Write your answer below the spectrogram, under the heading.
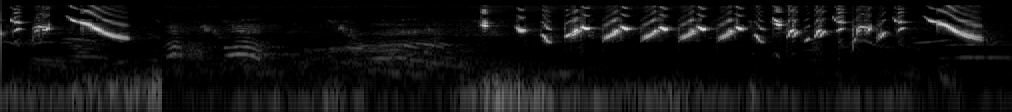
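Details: European goldfinch of the wild type singing while other birds moult; high slurred whistles and rapid twitters, a quieter pause with low rumbling noise, then a fast burst of repeated tinkling notes and a descending whistle.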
